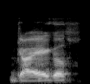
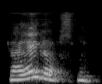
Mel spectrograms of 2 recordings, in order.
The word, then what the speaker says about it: Gallegos: is that right Mr gallaghos am I pronouncing your name right yes ma'am that's fine with me how would you pronounce it Gallegos Gallegos okay I can appreciate that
